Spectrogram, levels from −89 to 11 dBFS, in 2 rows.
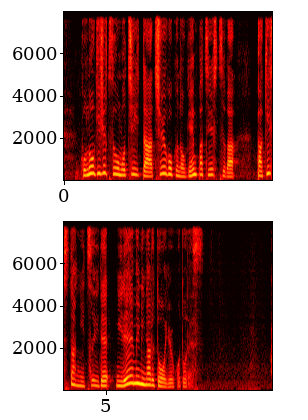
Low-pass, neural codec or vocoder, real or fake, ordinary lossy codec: none; codec, 16 kHz, 4 kbps, FunCodec, trained on Chinese and English, 50 frames a second; fake; none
